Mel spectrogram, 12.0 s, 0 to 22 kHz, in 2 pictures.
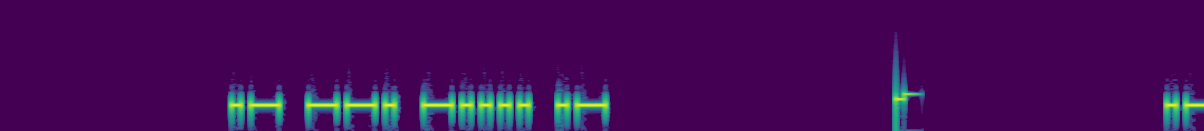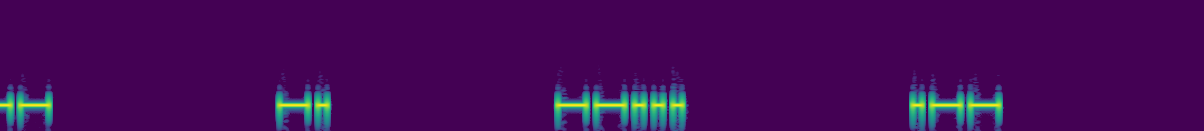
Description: Morse code, heard as a keyed tone, about 25 wpm, spaced as for 11 wpm, 700 Hz. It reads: AG6A WN7W
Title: USA Call Signs - 4 Characters - 8x Character Spacing - 25wpm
